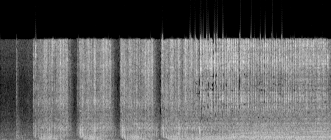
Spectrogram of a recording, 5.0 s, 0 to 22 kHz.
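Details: Backup 2018 Stihl BG56C leaf blower, started on choke: four quick starter pulls, then it catches and settles into a steady, even drone; starts easily and runs smoothly.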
